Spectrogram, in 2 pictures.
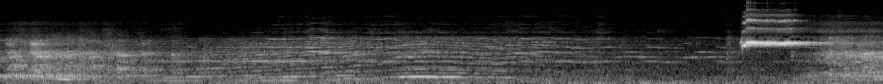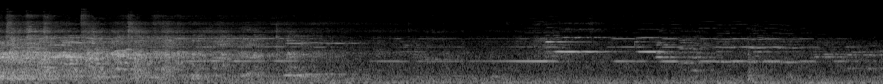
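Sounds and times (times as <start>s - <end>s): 
laughter: 0.0s - 5.2s, 7.5s - 13.6s
mellow cello melody: 0.0s - 17.6s
shrill referee whistle blast: 7.4s - 8.5s.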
